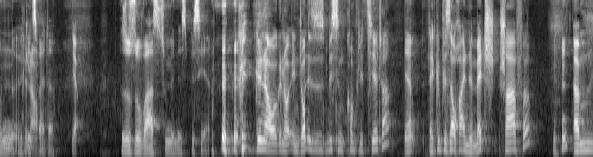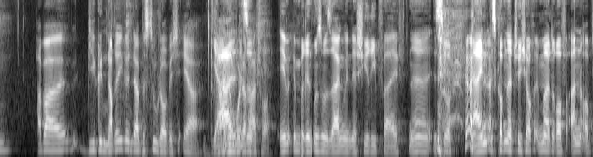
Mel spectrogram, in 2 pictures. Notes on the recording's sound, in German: Podfluencer Live Neu-Ulm. Wir waren Live beim Podfluencer Festival und hier kommt unsere Episode dazu!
